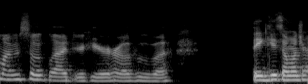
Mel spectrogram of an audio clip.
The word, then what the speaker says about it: Ahuva: big name to try and remember how to pronounce welcome today ahuva exactly is that correct okay look at you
